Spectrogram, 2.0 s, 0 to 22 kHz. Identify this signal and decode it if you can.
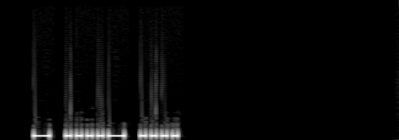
Morse code, heard as a keyed tone, about 46 wpm, 700 Hz. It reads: T4H
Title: Three Challenging Letter-Number Combinations 45wpm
